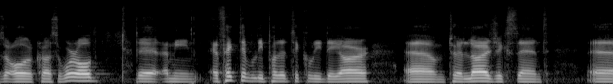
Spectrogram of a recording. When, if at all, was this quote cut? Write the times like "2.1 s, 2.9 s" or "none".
1.4 s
